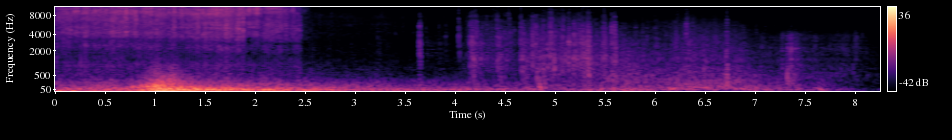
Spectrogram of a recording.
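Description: Cinematic logo-reveal sound effect: a hissing rush that swells into a deep boom about a second in, followed by scattered crackling like burning sparks that fades out near the end.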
